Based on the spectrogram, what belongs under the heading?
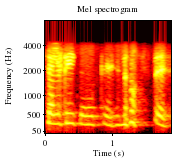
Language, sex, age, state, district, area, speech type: Hindi, female, 45-60, Madhya Pradesh, Jabalpur, urban, conversation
